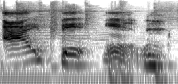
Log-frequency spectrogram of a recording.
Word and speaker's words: I Fit In: for me I see it's IFI is it I fitting it's I it's I fit in I okay thank you I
